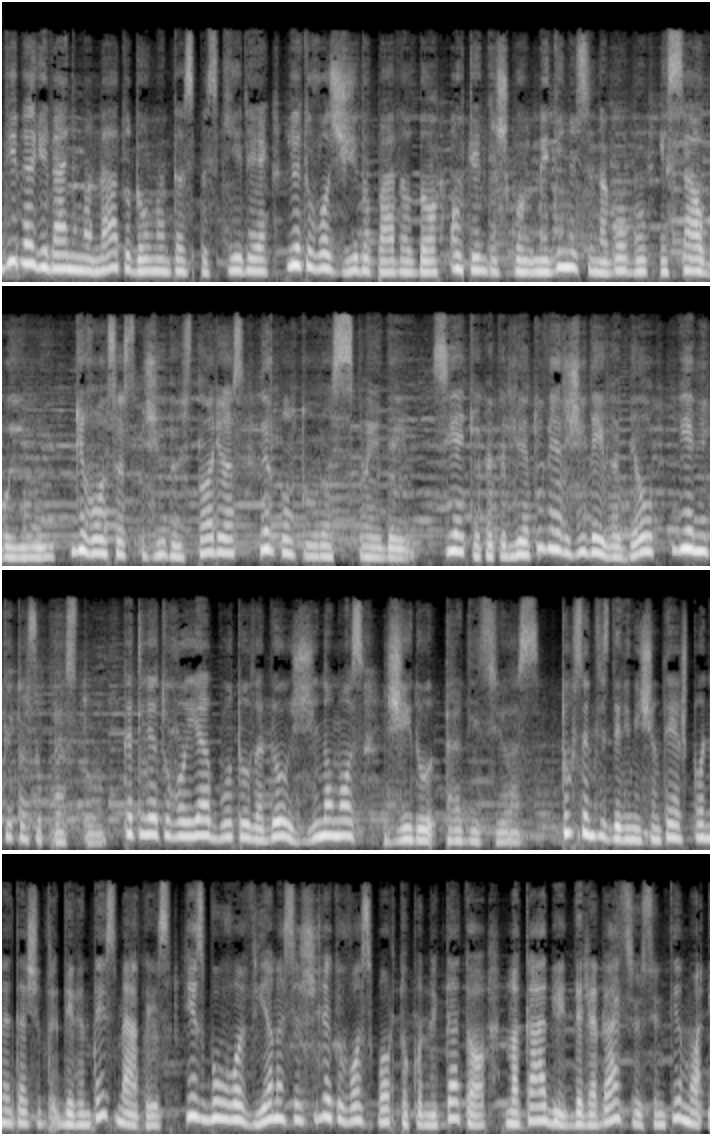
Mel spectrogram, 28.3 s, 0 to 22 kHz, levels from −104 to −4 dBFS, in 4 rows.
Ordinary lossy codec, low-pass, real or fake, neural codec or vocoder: MP3, 64 kbps; 14.4 kHz; fake; codec, 32 kHz, 1.9 kbps, SNAC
